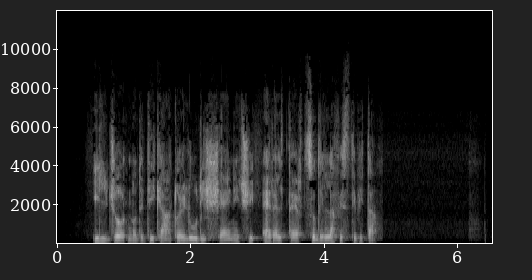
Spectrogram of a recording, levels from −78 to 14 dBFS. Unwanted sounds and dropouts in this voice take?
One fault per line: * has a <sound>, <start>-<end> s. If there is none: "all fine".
all fine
